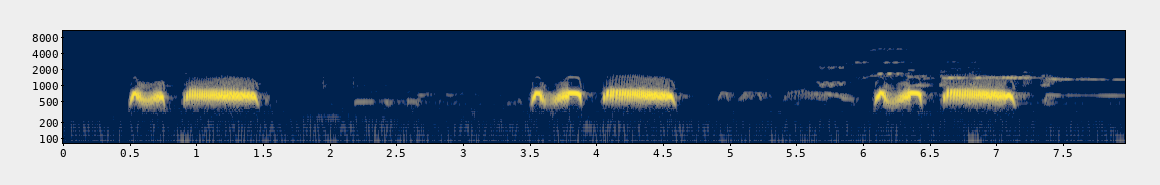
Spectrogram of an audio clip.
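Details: Decoy spotted dove calling to attract wild doves: three coo phrases roughly every three seconds, each a wobbling double note and a steady low hum, with a faint higher whistle near the end.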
